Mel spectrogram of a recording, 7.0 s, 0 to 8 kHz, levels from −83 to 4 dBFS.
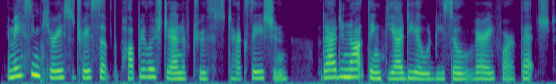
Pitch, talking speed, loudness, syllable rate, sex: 230 Hz, 235 wpm, -18 LUFS, 5.8 syllables/s, female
